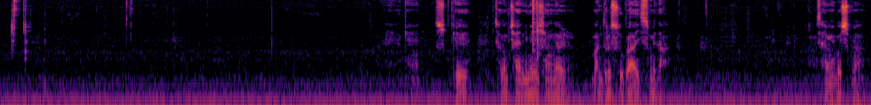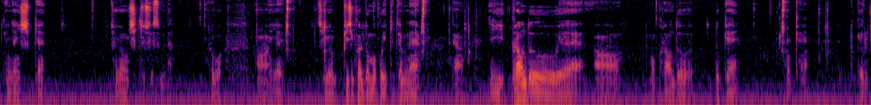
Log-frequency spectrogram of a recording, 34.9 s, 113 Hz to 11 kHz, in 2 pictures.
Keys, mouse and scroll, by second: 2.4 click, 8.8 click, 9.2 scroll down 3, 9.7-10.5 middle drag, 10.5 KP_0, 12.3 click, 19.2-21.8 drag, 21.8-22.6 middle drag, 22.6 scroll down 3, 23.1-23.9 shift+middle drag, 23.9-24.4 scroll down 10, 24.8 click, 25.2-28.8 middle drag, 30.4-32.6 drag, 32.6 scroll down 2, 33.0-34.5 shift+middle drag, 34.5-34.8 drag.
